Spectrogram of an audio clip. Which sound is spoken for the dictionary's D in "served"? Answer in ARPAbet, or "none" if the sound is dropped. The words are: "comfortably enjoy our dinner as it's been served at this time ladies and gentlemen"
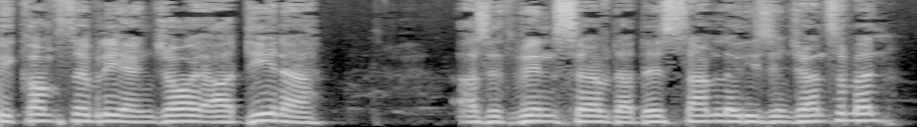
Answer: D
